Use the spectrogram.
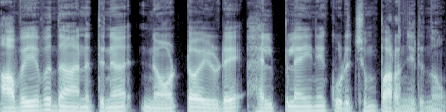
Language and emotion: Malayalam, neutral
